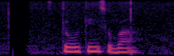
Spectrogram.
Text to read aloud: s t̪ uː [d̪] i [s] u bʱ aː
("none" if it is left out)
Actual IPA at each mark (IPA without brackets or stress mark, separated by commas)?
t̪, s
